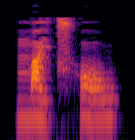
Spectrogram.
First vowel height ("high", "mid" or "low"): low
